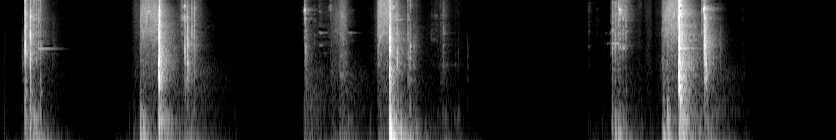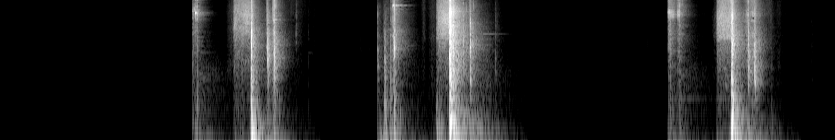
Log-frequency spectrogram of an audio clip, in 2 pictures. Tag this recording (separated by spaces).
bus school slide truck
